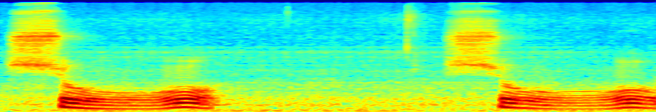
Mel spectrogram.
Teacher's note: Remember the third tone, it's very low.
